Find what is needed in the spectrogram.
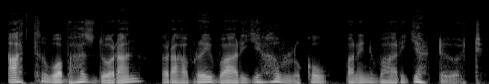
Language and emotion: Kashmiri, sad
